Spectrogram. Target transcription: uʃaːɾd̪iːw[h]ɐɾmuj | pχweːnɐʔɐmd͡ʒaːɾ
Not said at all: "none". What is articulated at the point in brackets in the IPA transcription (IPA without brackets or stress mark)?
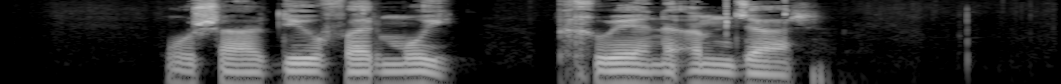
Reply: f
